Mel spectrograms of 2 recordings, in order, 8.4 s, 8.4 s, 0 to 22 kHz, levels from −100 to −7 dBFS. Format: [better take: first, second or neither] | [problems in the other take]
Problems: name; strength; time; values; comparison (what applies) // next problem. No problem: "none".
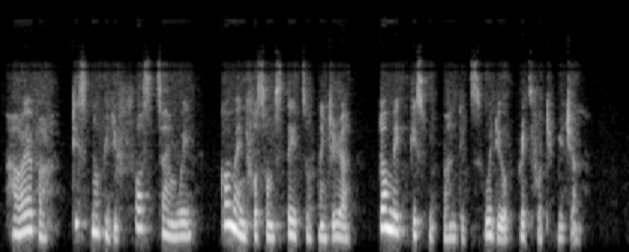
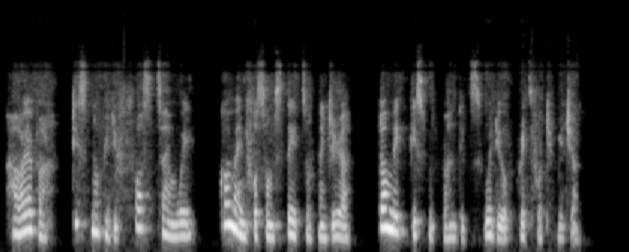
first | noise reduction (neural mask model Resemble Enhance denoiser)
